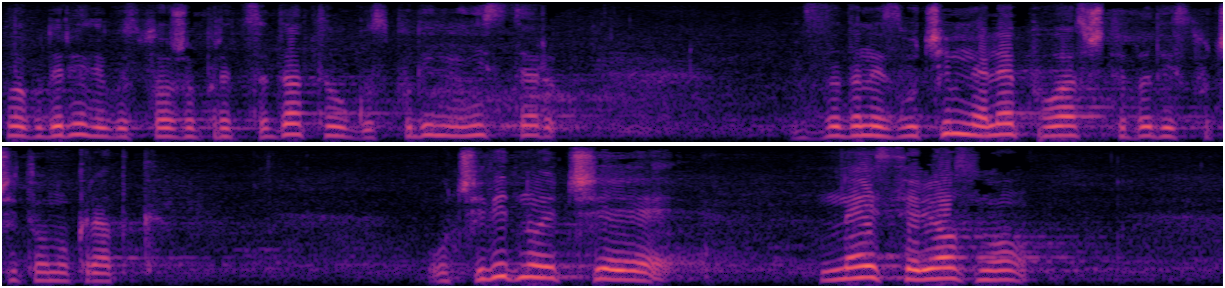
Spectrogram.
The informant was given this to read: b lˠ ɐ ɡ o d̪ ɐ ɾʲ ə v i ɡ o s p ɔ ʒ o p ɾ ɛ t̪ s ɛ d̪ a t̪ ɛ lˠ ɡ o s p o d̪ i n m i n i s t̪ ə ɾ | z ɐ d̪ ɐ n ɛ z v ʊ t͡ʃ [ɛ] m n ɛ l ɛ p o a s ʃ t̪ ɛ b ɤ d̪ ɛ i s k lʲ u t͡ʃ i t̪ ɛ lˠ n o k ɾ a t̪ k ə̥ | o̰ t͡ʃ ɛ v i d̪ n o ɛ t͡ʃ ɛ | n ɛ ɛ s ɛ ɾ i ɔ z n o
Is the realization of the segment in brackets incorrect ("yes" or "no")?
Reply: yes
